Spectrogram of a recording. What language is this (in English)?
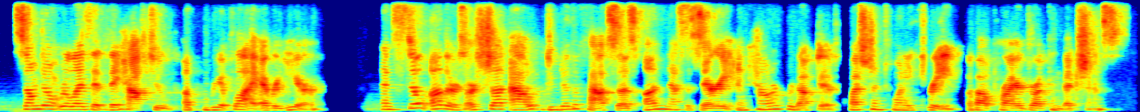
English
